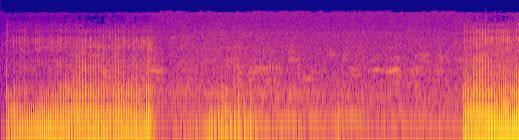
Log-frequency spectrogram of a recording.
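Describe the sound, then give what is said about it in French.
Deep, rasping snores come from Gaston, a bulldog. There are three loud, throaty bursts, the first the longest, with quieter breathy stretches between them. “mais un bulldog à la base, ça, ça ronfle tout le temps. C'est un ronfleur, pétard.”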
